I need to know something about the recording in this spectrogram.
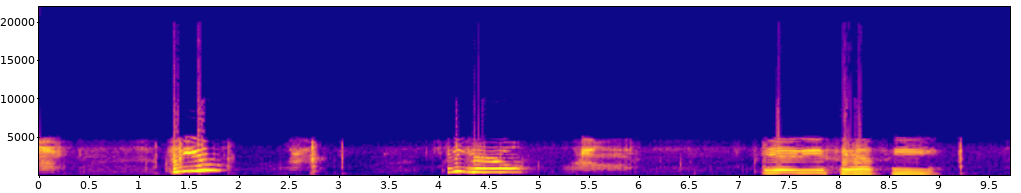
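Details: Indoor pet cat called Sassy gives a string of meows, some rising, one falling, and a final pair of long, steady, tonal calls, with brief murmured human words in the pauses.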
